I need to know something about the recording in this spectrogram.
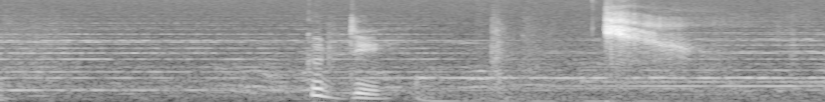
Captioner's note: hisses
